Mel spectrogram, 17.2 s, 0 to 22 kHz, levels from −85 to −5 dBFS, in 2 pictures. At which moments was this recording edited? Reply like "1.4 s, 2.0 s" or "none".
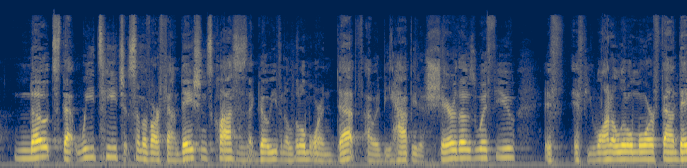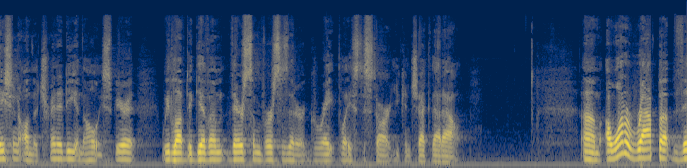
none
